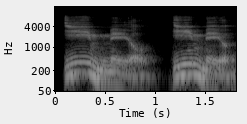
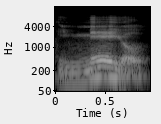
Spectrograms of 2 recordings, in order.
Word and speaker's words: e-mail: céu da boca tá então e meio meio então é e meu e meu não é e-mail não é e meu e meu e meu o i que é a sílaba tônica e-mail e-mail então a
